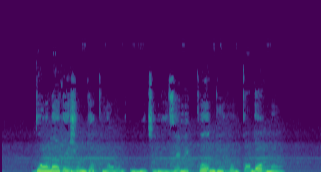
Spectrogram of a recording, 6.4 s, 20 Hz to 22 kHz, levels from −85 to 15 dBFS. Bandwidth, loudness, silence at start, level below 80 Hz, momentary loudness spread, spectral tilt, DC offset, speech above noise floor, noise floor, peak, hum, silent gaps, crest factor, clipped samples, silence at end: 10.5 kHz; -19 LUFS; 0.65 s; -60 dBFS; 12 LU; -6 dB/octave; under 0.1%; 37 dB; -55 dBFS; -2 dBFS; none; none; 16 dB; under 0.1%; 0.75 s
